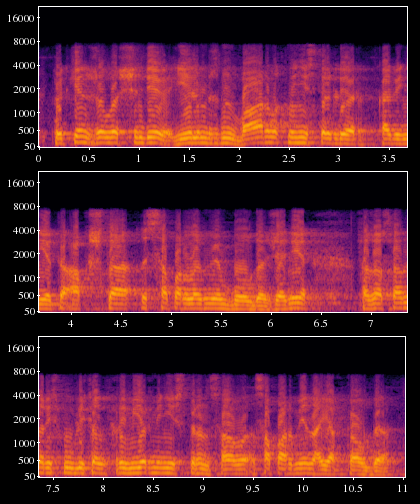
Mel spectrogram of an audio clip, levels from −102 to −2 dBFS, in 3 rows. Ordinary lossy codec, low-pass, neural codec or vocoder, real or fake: Opus, 32 kbps; 7.2 kHz; none; real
